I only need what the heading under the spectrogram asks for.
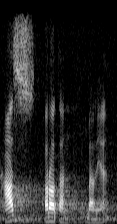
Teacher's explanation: Hasaratan, hasnya dibaca tafkhim, tebalkan. Hasaratan, harokat fathah menghadapi sin mati, sinnya baca agak tebal.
